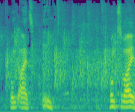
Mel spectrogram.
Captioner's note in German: Beifall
